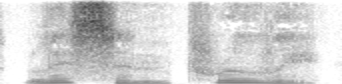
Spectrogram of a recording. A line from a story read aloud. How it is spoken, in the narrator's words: Sallow says my name in her soft voice, when she says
